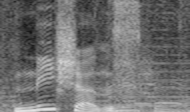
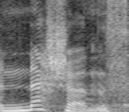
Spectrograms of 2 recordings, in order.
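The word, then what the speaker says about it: nescience: This morning's word of the day is nations or nations.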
